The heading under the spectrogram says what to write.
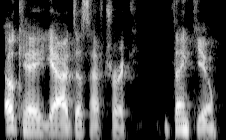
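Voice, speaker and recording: Commentating and hosting an online game tournament, this man is tired and keeps yawning. His lowish voice is expressive, pushed and bright at a normal speed, yet he hesitates, often saying um and correcting himself.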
